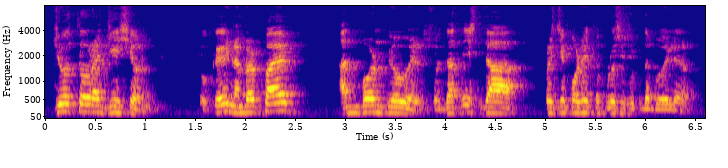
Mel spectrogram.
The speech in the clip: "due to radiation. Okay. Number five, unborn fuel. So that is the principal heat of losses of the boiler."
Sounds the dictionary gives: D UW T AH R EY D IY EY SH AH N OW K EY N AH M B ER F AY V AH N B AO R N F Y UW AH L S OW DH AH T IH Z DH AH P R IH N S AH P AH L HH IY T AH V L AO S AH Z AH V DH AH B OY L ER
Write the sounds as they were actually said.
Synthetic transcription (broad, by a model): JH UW T AH R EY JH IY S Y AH N OW K EY N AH M B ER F AY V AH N B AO R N P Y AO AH L S OW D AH T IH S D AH P R IH N S AH P AH L HH IY T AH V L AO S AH S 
